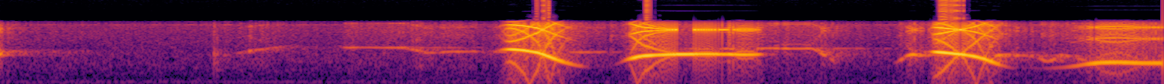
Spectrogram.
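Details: White-crowned shama song at a playground: soft whistled notes build into three loud phrases, each a clear falling slurred whistle with snappy clicking overtones, separated by short pauses.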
